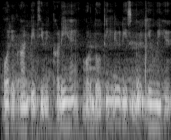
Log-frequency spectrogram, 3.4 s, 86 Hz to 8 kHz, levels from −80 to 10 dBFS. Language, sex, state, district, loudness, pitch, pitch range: Hindi, male, Bihar, West Champaran, -14 LUFS, 290 Hz, 280-300 Hz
